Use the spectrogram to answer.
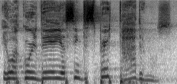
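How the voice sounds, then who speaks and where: A woman's voice: high voice, normal speed, breathy edge, big-room sound, faint music behind. A woman pastor preaching a sermon, telling an emotional personal testimony and often turning to address the congregation directly. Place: church.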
